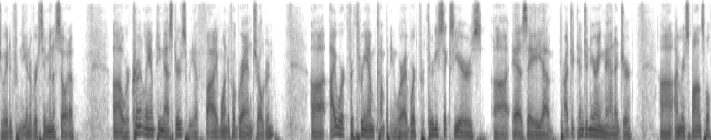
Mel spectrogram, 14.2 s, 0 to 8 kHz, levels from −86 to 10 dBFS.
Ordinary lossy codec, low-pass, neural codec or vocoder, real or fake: Opus, 16 kbps; 7.2 kHz; codec, 16 kHz, 4 kbps, FunCodec, trained on LibriTTS, 50 frames a second; fake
